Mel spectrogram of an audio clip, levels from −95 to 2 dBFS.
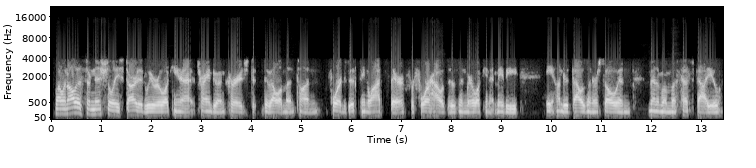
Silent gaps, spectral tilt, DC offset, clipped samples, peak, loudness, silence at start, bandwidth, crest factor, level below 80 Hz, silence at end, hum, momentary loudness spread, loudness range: none; -7 dB/octave; under 0.1%; under 0.1%; -2 dBFS; -16 LUFS; 0.1 s; 8 kHz; 14 dB; -60 dBFS; 0.05 s; none; 6 LU; 2 LU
